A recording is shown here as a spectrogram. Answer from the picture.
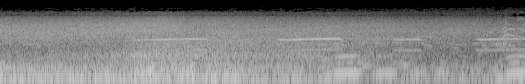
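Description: Whale song over a steady wash of surf: long drawn-out moans with higher held whistles, and a low moan that rises and then holds steady about four seconds in.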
